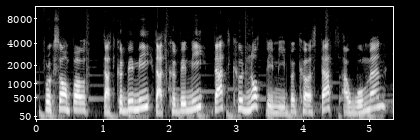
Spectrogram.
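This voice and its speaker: A man's voice: high-pitched, very animated, normal speed, lo-fi sound, faint music behind. A young man from Sweden narrating a casual travel vlog in a plain, matter-of-fact way with dry humor. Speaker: vlogger.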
